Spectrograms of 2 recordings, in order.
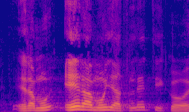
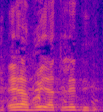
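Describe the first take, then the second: First: Said in the usual way. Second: Laughing. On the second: Real, not acted.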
